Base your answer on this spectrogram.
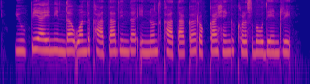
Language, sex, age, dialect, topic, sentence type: Kannada, female, 18-24, Dharwad Kannada, banking, question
